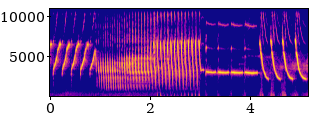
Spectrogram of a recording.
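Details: Canary song in a fast high series of mixed phrases: rapid downward-sweeping whistles, a dense buzzy trill, a steady pure held note, then loud falling whistles; meant to prompt other canaries to sing.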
